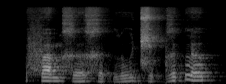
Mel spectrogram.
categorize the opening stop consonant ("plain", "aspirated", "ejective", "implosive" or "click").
plain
